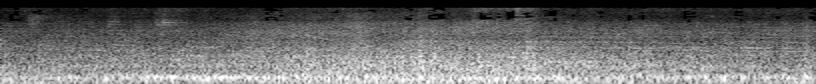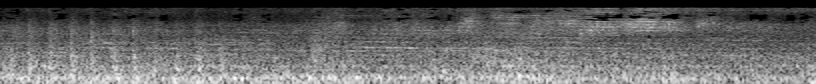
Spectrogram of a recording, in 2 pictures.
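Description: Double-stack intermodal freight train rolling past at speed: a steady rumble of steel wheels on the rails as the well cars go by.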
